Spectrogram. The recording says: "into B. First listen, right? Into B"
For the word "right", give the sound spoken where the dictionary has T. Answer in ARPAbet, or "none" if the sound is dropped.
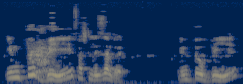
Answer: none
